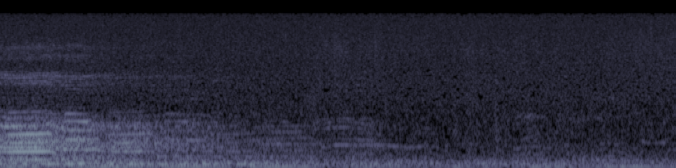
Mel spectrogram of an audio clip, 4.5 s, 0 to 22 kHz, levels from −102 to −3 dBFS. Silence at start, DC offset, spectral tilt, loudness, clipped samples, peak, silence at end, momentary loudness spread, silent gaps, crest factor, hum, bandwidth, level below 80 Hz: 0 s; under 0.1%; -5 dB/octave; -55 LUFS; under 0.1%; -34 dBFS; 0 s; 13 LU; none; 20 dB; none; 15.5 kHz; -64 dBFS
